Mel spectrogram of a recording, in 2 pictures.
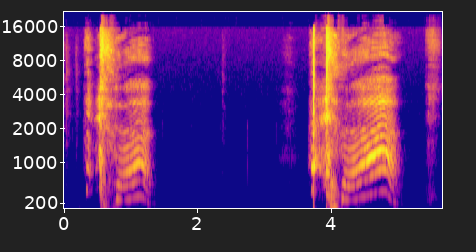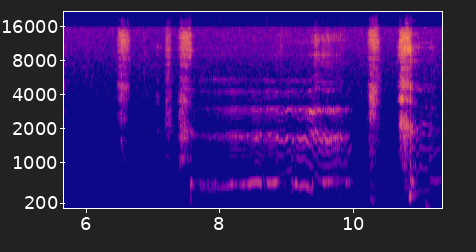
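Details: Japanese girl sneezing: two sharp voiced sneezes, each with a quick in-breath and a forceful burst, then quieter background sounds.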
